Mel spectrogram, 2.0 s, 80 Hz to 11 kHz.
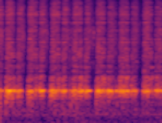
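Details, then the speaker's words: Volvo 66 (DAF 66) cylinder head, valve number 4 exhaust being hand-lapped with lapping paste: regular back-and-forth gritty rasping strokes about three a second, even tone; valve bedding in smoothly, probably needs little work. "And it's already sounding really nice, I think. I don't think it needs a lot."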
